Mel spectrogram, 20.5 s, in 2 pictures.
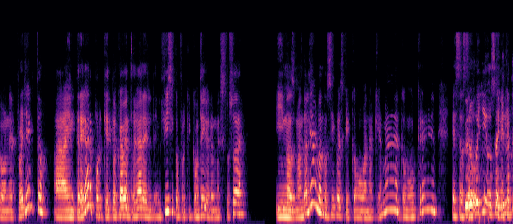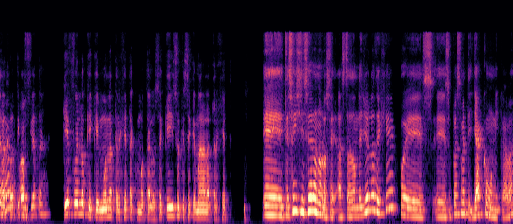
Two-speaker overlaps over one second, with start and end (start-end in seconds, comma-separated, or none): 9.3-10.9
